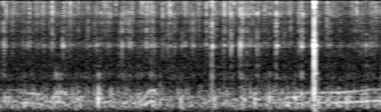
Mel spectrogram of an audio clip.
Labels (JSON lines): {"label": "biophony, cascading saw", "recorder": "HydroMoth"}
